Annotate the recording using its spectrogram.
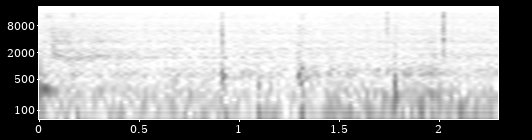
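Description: Handling noise as a phone camera is picked up and turned: a few sharp clicks and knocks, the loudest just past halfway, over a low steady rumble.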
